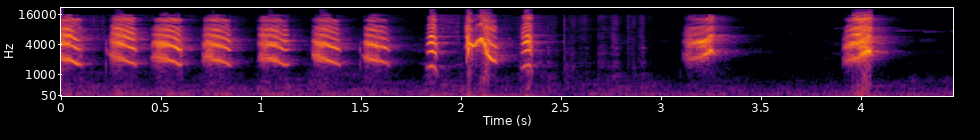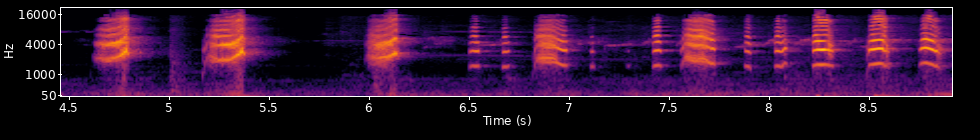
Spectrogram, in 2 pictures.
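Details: Long-tailed shrike, a local Indonesian bird used as master song material, giving a fast series of harsh, high, evenly spaced notes, then a gap, then scattered single squeaky calls building into another quick rapid series.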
